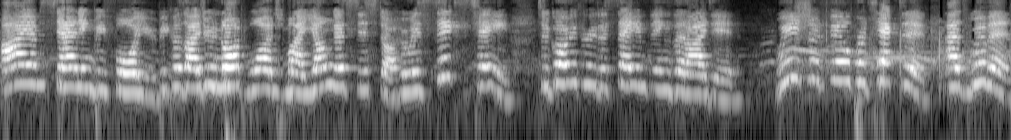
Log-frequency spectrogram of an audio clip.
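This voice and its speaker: Over noticeable background noise, a woman with an Australian accent uses a raised, projected voice at an extremely high pitch, with ordinary pitch variation and big swings in loudness. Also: moderate pace. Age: 20s. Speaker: student activist. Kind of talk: protest speech. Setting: outdoor rally with crowd.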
